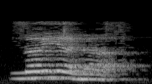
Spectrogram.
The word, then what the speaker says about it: नयन: नयन, न अयन आना चाहिए, ने एक यहाँ पर अक्षर आने चाहिए, न य न। देखिए इसका प्रोनाउंसिएशन होती है नयन, नयन, अन आती है, न अयन आती है, नयन।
